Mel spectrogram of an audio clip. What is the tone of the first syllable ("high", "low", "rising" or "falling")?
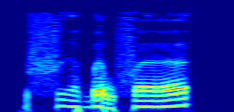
low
